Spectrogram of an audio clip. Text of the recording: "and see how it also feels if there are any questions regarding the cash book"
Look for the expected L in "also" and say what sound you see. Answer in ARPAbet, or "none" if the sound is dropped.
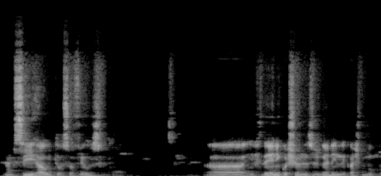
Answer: none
